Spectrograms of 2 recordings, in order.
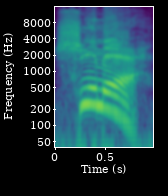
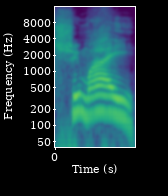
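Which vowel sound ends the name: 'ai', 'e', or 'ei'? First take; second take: e; ai. First: The name ends in a plain 'e' sound. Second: The name ends in an 'ai' sound. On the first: The speaker calls it right. "это Шиме" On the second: The speaker calls it wrong. "кто-то его называет Шимай"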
